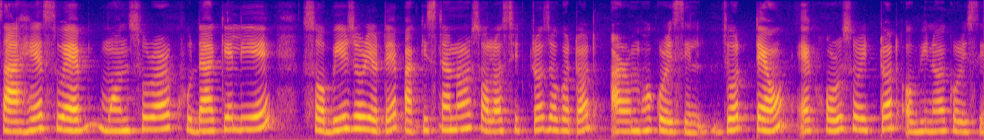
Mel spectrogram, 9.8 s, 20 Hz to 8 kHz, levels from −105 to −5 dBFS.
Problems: none marked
